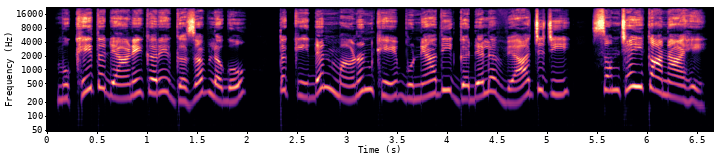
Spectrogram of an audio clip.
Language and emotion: Sindhi, surprised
